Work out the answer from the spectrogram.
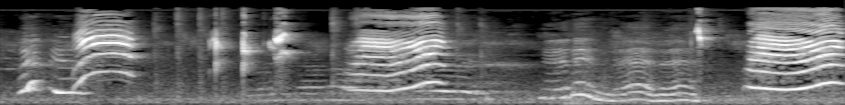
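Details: Alexandrine parakeet (Psittacula eupatria), talking.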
